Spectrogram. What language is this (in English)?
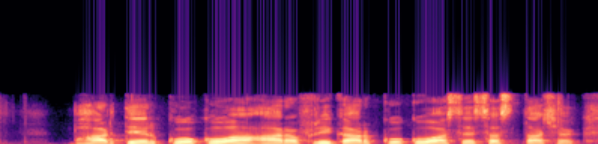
Magahi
